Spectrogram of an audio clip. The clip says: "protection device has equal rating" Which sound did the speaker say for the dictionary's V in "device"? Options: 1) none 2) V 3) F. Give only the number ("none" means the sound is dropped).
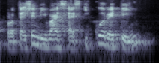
2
